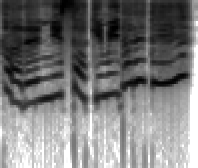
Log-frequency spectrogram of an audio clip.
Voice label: Vox Skill jp; Cassandra; kingsraid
